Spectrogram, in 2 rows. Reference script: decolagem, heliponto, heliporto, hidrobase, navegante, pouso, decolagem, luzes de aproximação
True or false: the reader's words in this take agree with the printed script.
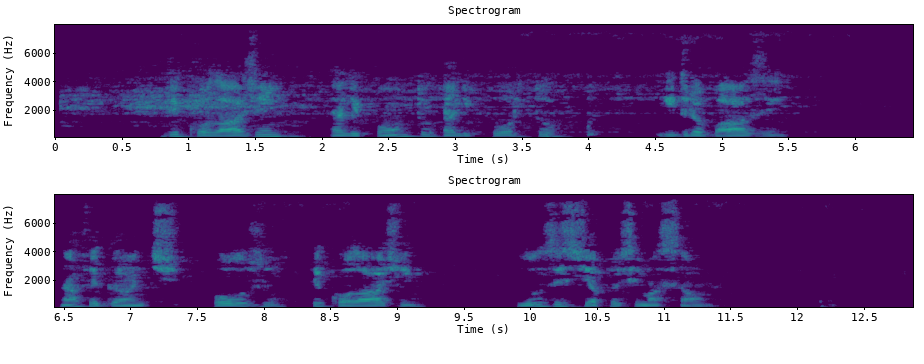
true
